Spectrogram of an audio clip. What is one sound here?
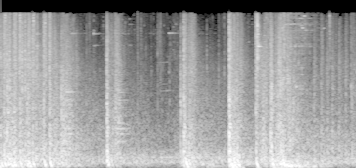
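Gunfire rattles in loud, rapid bursts.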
